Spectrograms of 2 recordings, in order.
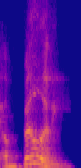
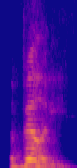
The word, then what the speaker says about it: ability: though um next one ability ability because or t is okay this is example t t is surrounded by um i and y he's surrounded by i and y so we'd say ability ability next one we need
